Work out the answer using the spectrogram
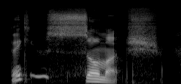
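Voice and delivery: toned down but still overkeen. Redoing the outro line after being asked to tone it down: toned down but still too eager. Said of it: "Off the gas just a little bit".

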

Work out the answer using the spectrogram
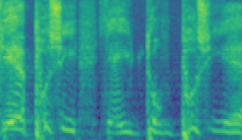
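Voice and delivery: play-acted very high, screamed, taunting tone. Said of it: "he's screaming at me".

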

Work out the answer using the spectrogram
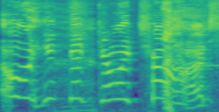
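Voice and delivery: very high, plummy, posh royal British mock voice. Mocking another speaker by repeating his line, mocking imitation of him. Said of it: "You sound like fucking Queen Elizabeth".

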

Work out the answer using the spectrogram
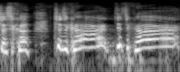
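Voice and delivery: very high, repeated calling out. Speaker does the series villain calling Jessica back, villain calling out impression. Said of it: "He's like".

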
